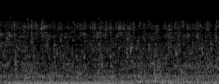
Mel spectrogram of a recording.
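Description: Water trickles steadily through a bog filter for a small patio pond, making a faint, continuous splashing wash with no pauses.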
